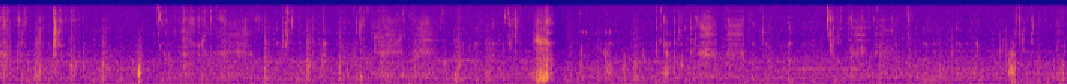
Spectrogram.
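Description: Close-miked chewing and biting of spicy meatball soup, with wet mouth clicks and smacks throughout, and a wooden spoon working the food on a plate. One brief, louder sound comes about seven seconds in.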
